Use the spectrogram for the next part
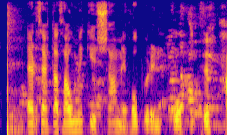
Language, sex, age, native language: Icelandic, male, 13, Icelandic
